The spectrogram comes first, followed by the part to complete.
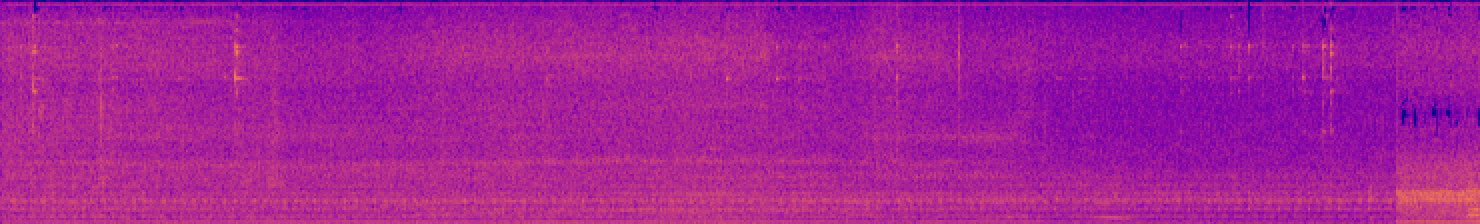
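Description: Mobile crane's engine running steadily with a constant low hum while it hoists a steel frame.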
